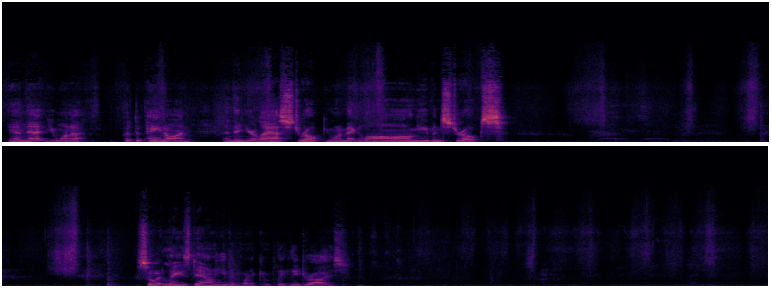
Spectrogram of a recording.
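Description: A paintbrush swishes softly along wooden trim.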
